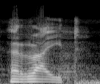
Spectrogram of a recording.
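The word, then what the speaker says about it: write: देखिए यहां पर है डब्ल्यू जो लिखा है बच्चों यह साइलेंट है। इसको हम नहीं पढ़ेंगे। डब्ल्यू साइलेंट होता है।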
